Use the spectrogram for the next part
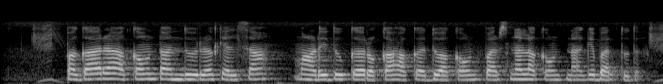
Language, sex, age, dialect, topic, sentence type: Kannada, female, 18-24, Northeastern, banking, statement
